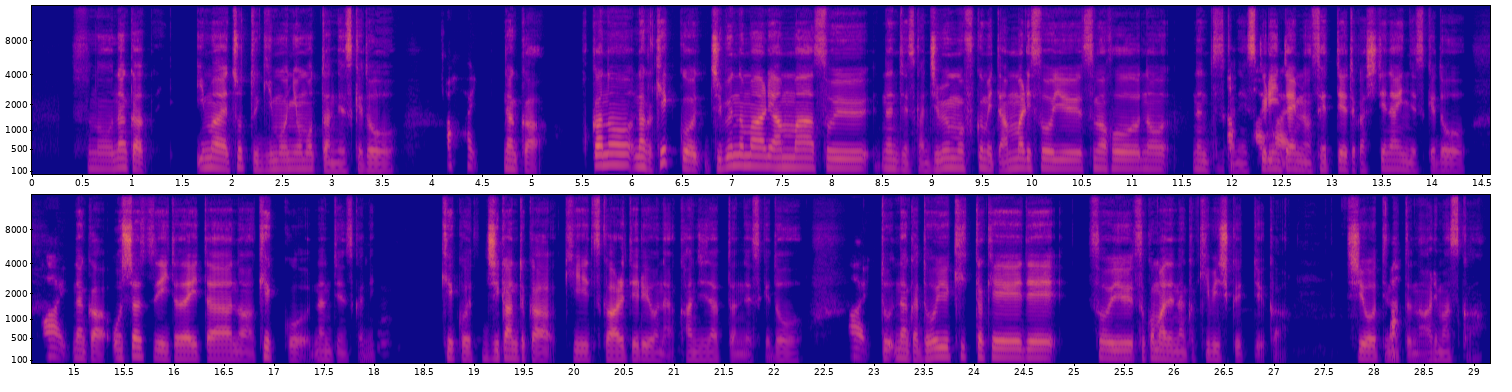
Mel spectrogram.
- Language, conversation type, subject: Japanese, podcast, スマホや画面とは普段どのように付き合っていますか？
- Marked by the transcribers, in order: none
